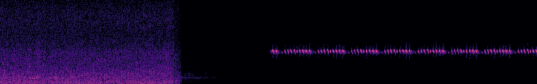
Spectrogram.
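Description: Rushing water of a small waterfall for the first two and a half seconds, then a sudden cut to silence. About four seconds in, a rapid high-pitched electronic beeping starts, about three beeps a second, and runs on.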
